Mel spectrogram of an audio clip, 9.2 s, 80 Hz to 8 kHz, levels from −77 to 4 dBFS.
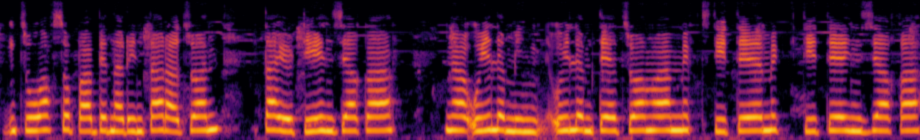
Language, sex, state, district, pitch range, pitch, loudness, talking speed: Mizo, female, Mizoram, Aizawl, 275-290 Hz, 285 Hz, -11 LUFS, 220 wpm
